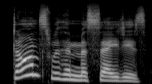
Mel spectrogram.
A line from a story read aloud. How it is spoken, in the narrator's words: called out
